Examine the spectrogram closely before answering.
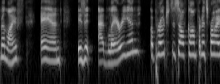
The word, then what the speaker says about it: Adlerian: The High Achievers Guide to Soft Skill Confidence in Leadership and Life, and is it Adlerian approach to self-confidence for high achievers, Tricia? Is that how I pronounce that?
